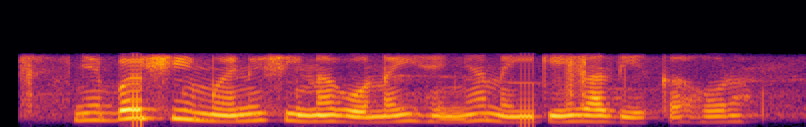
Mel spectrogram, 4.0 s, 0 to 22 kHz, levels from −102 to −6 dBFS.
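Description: At 0.66 to 0.70 s and again at 2.60 to 2.66 s, packet loss with the last packet repeated briefly replaces the speech with a replayed fragment lasting 40 ms and then 60 ms. The lengths fit two and three lost 20 ms packets. Each stretch buzzes at about 50 Hz, heard as a short robotic stutter. On a waveform the same short block tiles side by side. A spectrogram shows frozen, comb-like bands, all capped at the 3.4 kHz telephone band.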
